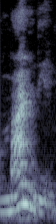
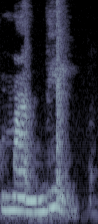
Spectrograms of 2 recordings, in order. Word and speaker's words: mandil: en la última sílaba como por ejemplo mandil yo no digo mal día sino mandil pero lugar las tres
